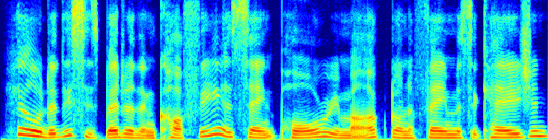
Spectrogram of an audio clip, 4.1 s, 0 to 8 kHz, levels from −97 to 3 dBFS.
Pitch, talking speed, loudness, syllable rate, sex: 205 Hz, 205 wpm, -18 LUFS, 5.7 syllables/s, female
